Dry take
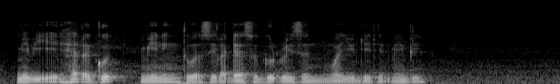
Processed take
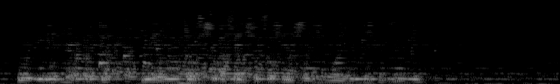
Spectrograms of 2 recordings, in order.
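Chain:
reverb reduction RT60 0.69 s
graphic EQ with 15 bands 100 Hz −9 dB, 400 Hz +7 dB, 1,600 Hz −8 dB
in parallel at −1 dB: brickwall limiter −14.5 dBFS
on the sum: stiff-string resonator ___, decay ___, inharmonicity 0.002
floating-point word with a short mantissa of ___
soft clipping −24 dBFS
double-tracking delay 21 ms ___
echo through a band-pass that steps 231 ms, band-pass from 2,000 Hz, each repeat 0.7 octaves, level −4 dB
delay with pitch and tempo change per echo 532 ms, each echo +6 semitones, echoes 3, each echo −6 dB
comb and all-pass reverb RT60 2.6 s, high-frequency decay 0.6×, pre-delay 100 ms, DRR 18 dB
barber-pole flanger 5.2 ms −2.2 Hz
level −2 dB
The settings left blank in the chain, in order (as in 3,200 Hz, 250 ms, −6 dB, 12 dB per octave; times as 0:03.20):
250 Hz, 0.27 s, 6 bits, −3 dB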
